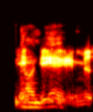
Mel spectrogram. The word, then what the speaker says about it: Gagne: That's the way they pronounce it in Boston anyhow, but it's supposed to be a little accent goo after the E for the French Gagne. – Gagne.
